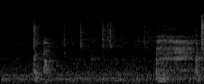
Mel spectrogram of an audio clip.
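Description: Quiet handling noises from hands working on fittings inside an RC boat's hull: a light click about a third of a second in, then a short rustling scrape near the end.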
